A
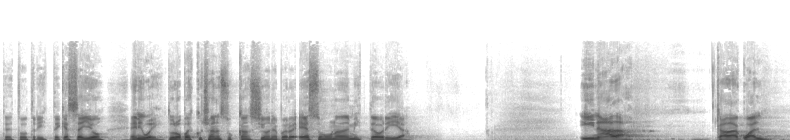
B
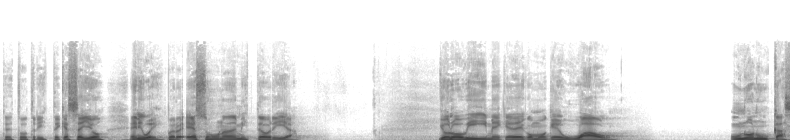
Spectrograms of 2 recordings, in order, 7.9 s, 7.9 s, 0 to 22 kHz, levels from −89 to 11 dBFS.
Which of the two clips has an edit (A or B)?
B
